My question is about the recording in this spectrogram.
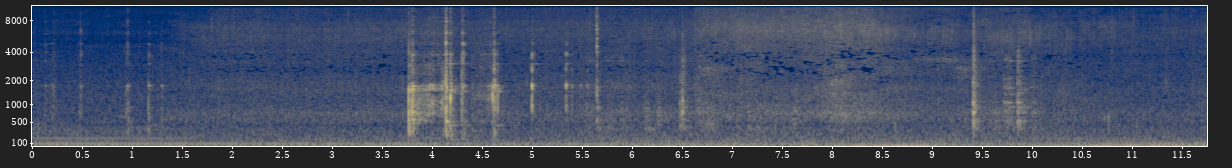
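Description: A few sharp metal clinks and knocks about four seconds in, as the camping pot's lid comes off and the spatula goes against the pot. Then vegetables sizzle in the hot pot as a silicone spatula stirs them, over a steady low hum.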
